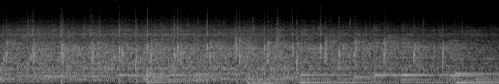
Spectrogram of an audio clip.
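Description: Audience applause after a call to welcome the Metropolitan Archbishop of Caceres at a canonical erection ceremony for the Diocese of Libmanan, a steady wash of clapping over sustained organ or keyboard chords that carries through.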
